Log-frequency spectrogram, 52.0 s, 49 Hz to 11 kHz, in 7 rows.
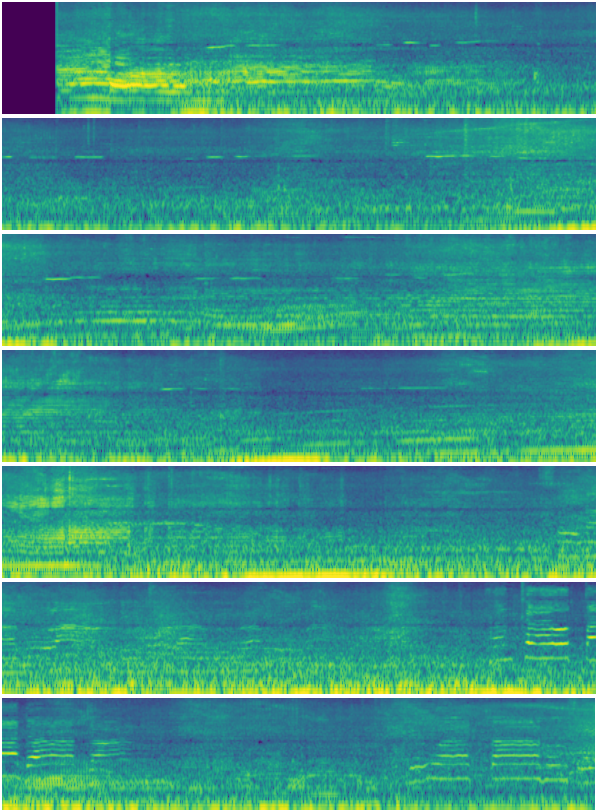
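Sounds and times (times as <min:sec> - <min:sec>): road traffic rumble: 0:00.7 - 0:51.9.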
